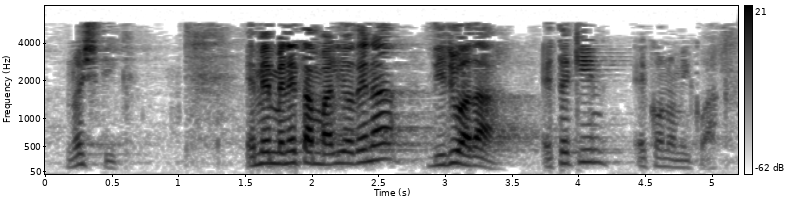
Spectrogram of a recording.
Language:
Basque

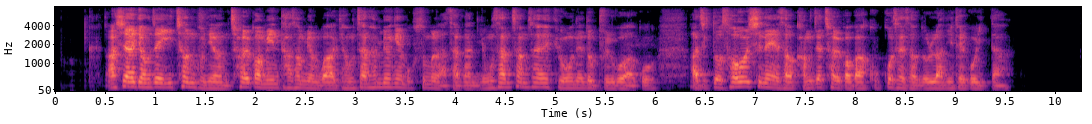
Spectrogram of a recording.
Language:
Korean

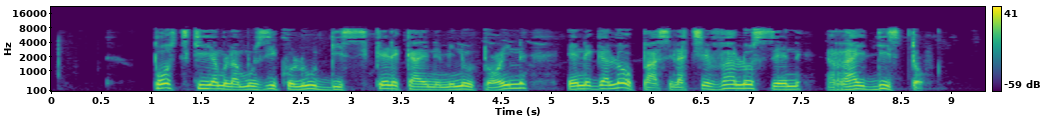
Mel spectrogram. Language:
Esperanto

